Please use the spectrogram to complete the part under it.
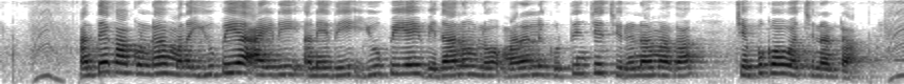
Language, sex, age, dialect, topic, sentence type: Telugu, female, 36-40, Telangana, banking, statement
